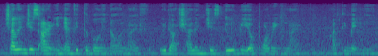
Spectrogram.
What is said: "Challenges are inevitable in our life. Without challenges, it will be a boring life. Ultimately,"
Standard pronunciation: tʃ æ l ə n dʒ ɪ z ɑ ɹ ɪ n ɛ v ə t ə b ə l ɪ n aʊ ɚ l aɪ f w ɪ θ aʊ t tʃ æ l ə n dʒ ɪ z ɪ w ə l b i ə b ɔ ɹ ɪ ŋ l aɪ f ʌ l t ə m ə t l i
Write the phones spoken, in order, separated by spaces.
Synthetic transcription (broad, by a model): tʃ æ l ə n dʒ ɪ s ɑ ɹ ɪ n ɛ v ə t ə b ə l ɪ n aʊ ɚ l aɪ f w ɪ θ aʊ t tʃ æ l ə n dʒ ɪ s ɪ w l b i ə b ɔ ɹ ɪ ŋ l aɪ f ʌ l t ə m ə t l i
